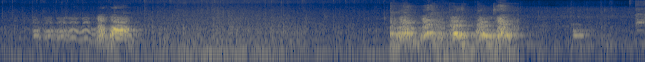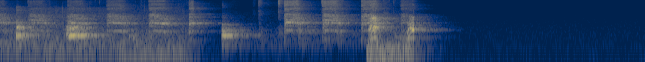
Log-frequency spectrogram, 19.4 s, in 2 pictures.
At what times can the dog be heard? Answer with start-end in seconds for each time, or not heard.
0.5-2.0, 5.8-7.8, 9.9-11.2, 15.2-15.9.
